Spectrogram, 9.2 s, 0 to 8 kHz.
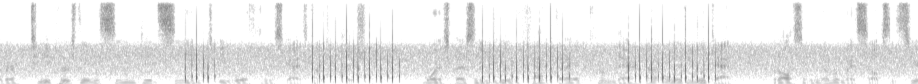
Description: Pulse dialling, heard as clicks on a phone line, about 9 pulses a second, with speech in English. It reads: 3 8 8 8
